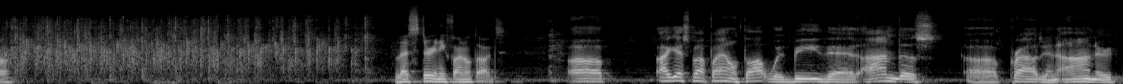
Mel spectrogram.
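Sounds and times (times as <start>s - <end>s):
speech: 0.0s - 0.3s, 4.0s - 5.1s, 5.7s - 11.2s
audience applause: 0.0s - 3.9s.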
